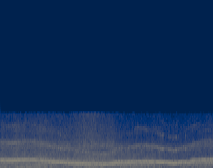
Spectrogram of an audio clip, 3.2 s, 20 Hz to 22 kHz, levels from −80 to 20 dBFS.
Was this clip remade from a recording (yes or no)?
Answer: no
